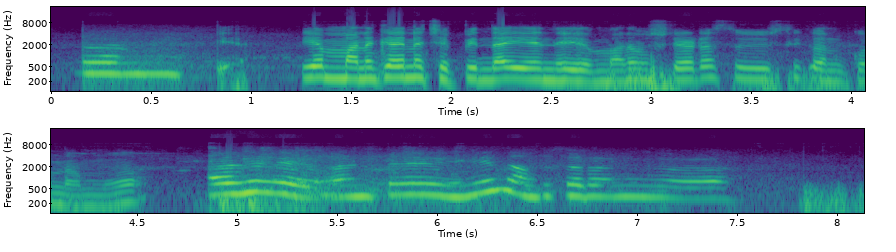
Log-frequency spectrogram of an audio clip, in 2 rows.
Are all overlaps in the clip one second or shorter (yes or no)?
yes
